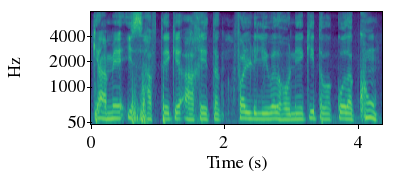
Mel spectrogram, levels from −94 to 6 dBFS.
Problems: constant background noise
